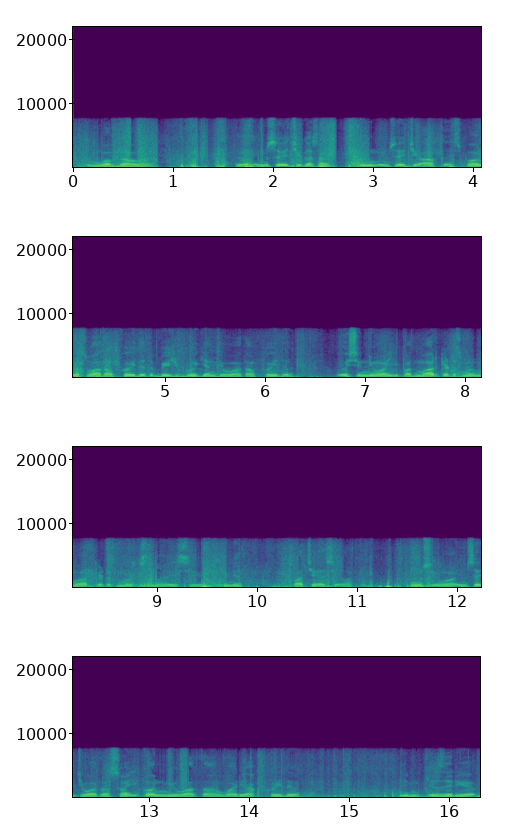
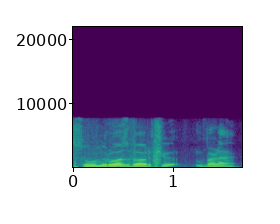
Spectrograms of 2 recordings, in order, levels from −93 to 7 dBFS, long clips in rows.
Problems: constant background noise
